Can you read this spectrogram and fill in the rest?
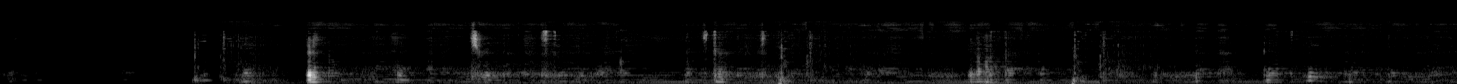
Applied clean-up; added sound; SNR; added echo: neural mask model DeepFilterNet 3.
